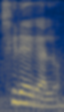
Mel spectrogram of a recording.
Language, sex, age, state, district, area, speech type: Bengali, female, 45-60, West Bengal, Paschim Medinipur, rural, spontaneous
